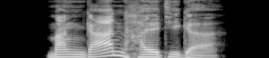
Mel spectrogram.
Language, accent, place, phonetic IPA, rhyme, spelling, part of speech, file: German, Germany, Berlin, [maŋˈɡaːnˌhaltɪɡɐ], -aːnhaltɪɡɐ, manganhaltiger, adjective, De-manganhaltiger.ogg
- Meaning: inflection of manganhaltig: 1. strong/mixed nominative masculine singular 2. strong genitive/dative feminine singular 3. strong genitive plural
